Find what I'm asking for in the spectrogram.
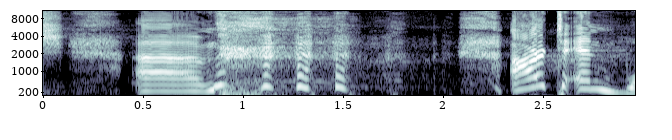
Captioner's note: laughs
